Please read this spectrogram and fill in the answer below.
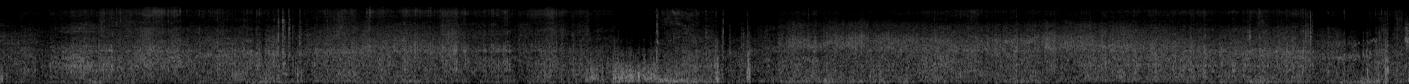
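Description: Skis sliding and scraping over groomed snow, with wind rushing on the microphone, a steady hiss that dips briefly about six seconds in, followed by a couple of sharp clicks.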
